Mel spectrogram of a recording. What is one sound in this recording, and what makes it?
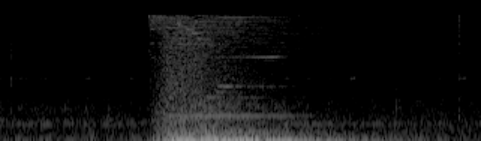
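A game menu chimes with a bright whoosh as a panel pops open.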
